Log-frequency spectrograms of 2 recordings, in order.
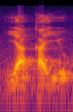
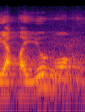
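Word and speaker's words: يا قيوم: karena amalan salah yakin ya kayu ya qayumu ya padahal ya Hayyu ya qayyumu bacanya aja salah ya kayu ya kayu ya kayu yaamp padahal ya qayumu di baca ya kayu jadi juga begitu nyampai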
